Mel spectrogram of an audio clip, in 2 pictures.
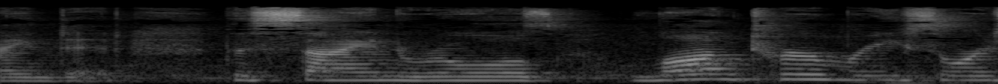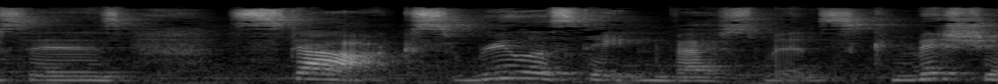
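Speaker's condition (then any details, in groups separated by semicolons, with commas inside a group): No condition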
